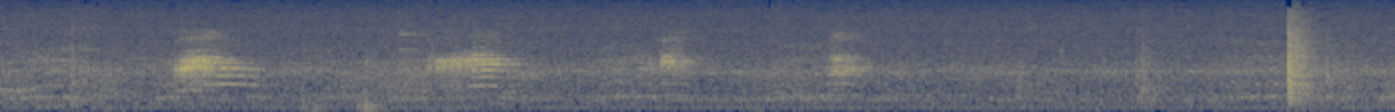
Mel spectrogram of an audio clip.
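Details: Female Ragdoll named Elsa, aged one and a half, in her first heat on its third day, gives sweet calls to a neutered male cat in a multi-cat home; four short rising meows, then quieter murmurs and a sharp click.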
